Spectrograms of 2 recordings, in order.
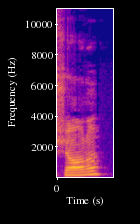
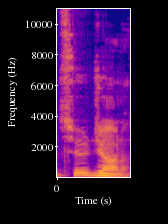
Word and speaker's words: Sjana: I thought it was pronounced Sjana, but I asked their reps how to pronounce it, and they said Sjana, so that's what it is.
